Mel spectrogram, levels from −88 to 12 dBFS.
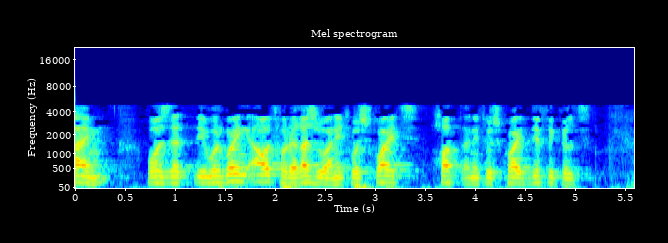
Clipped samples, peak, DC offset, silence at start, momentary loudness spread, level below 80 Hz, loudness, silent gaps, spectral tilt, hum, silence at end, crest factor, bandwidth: under 0.1%; -6 dBFS; under 0.1%; 0 s; 10 LU; -44 dBFS; -25 LUFS; none; -8 dB/octave; none; 0 s; 18 dB; 5 kHz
